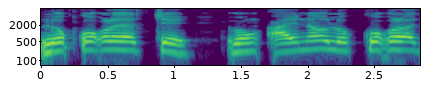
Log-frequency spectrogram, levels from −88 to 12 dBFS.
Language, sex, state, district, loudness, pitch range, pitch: Bengali, male, West Bengal, Malda, -12 LUFS, 225-255 Hz, 240 Hz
